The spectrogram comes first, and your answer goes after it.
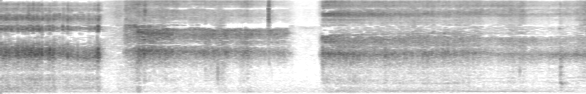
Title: Funny snoring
